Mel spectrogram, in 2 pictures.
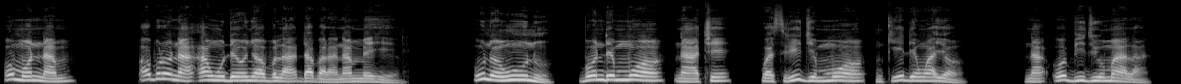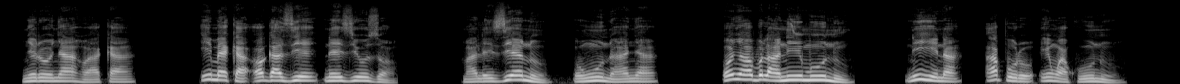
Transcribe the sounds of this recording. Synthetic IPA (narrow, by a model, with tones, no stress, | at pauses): ʊ˦mʊ˨n̩˦na˨m̩˦ | ɔ˦bʊ˦ɾʊ˦na˨a˦ŋʷu˦de˦o˦ɲe˦ɔ˦bʊ˦la˨da˦ba˨ɾa̰˨na˨m̩˦me˦ɦḭ˨ḛ˨ | u˦n˦o˨ŋʷu˦nu˨ | bʊ˨n̩˦dɪ˦m̩˦mʊ˦ɔ˦na˨a˨t͡ʃɪ˦ | kʷe˨si˨ɾi˦d͡ʒi˨m̩˦mʊ˦ɔ˦ŋ̩˨kɪ˦ɪ˦dɪ˦ŋʷa˦jɔ̰˨ | na˨ʔo˦bi˦di˦u˦ma˦˨la̰˨ | ɲe˦ɾo˦ɲa˦ɦʊ̰˨a˦ka˦ | i˦me˦ka˨ʔɔ˦ɡa˦zi˦e˦ne˦zi˦ʊ˦zɔ̰˨ | ma˨le˨zi˦e˦nṵ˨ | o˨ŋʷu˦nu˨a˦ɲa˦ | o˦ɲe˦ɔ˦bʊ˦la˨ni˦m˦u˦nu˨ | ni˦ɦi˨na˨ | a˦pʊ˨ɾʊ˨ʔɪ˦ŋʷa˨kʷu˨u˦nṵ˨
